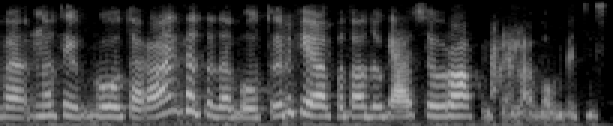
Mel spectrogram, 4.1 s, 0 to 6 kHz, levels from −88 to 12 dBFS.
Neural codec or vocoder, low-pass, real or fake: codec, 24 kHz, 6 kbps, HILCodec; 5.4 kHz; fake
